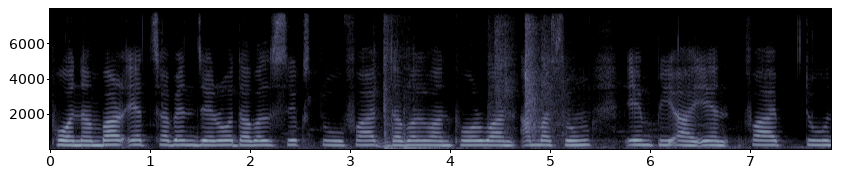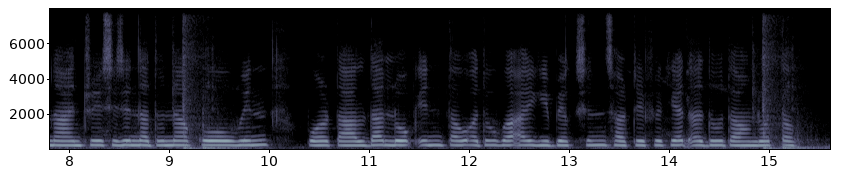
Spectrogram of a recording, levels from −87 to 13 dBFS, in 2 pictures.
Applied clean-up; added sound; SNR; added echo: none; Slam; 20 dB; none.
